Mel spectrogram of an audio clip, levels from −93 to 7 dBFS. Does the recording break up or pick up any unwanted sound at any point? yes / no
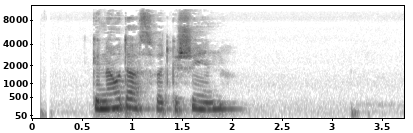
no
